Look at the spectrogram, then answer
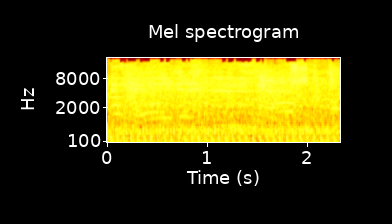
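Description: A TVS Raider 125 motorcycle idles in neutral nearby, its engine putting out an even, rapid low chugging pulse with steady rhythm and no voices.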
